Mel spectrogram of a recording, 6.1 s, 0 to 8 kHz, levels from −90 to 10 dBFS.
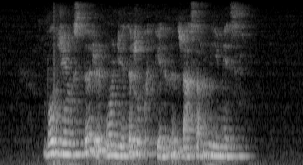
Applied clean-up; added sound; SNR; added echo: none; none; none; reverberation time 0.9 s.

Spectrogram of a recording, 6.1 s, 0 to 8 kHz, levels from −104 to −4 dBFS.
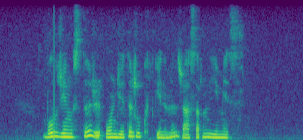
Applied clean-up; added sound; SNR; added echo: none; none; none; none.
